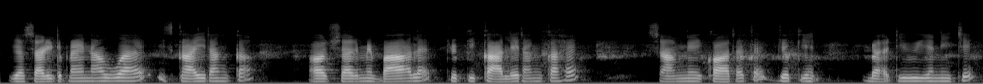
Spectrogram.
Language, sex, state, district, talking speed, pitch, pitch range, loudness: Hindi, male, Bihar, Bhagalpur, 165 wpm, 145 Hz, 140-150 Hz, -23 LUFS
